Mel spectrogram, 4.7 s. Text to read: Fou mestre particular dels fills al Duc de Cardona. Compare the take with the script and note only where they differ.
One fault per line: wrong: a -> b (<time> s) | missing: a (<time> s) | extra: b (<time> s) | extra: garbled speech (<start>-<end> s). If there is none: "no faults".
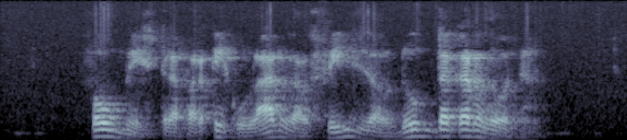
wrong: al -> del (2.8 s)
